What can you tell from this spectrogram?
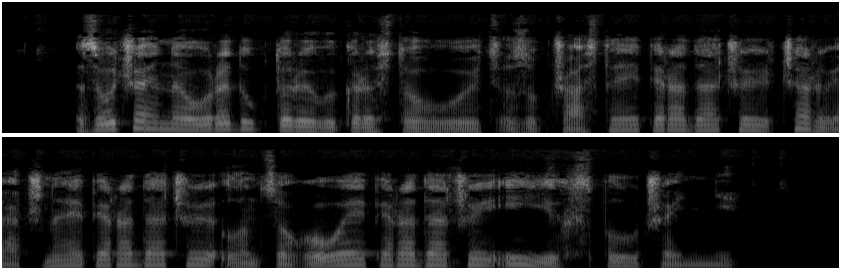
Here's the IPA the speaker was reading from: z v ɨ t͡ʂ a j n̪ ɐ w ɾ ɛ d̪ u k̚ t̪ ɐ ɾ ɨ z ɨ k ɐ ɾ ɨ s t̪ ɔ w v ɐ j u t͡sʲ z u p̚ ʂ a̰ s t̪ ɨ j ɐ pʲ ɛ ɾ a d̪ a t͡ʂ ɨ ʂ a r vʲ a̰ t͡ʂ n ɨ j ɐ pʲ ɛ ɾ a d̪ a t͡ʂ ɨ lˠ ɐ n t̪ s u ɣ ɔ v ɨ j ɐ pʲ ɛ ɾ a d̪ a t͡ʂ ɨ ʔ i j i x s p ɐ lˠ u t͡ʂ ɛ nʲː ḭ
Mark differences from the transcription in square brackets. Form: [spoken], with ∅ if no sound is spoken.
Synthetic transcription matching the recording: z v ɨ t͡ʂ a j n̪ ɐ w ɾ ɛ d̪ u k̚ t̪ ɐ ɾ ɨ [v] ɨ k ɐ ɾ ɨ s t̪ ɔ w v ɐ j u t͡sʲ z u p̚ [t͡ʂ] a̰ s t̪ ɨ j ɐ pʲ ɛ ɾ a d̪ a t͡ʂ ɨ [t͡ʂ] a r vʲ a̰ t͡ʂ n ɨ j ɐ pʲ ɛ ɾ a d̪ a t͡ʂ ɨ lˠ ɐ n t̪ s u ɣ ɔ v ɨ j ɐ pʲ ɛ ɾ a d̪ a t͡ʂ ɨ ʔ i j i x s p ɐ lˠ u t͡ʂ ɛ nʲː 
